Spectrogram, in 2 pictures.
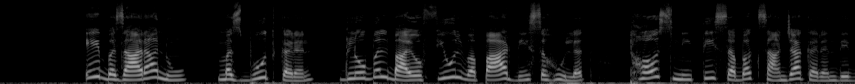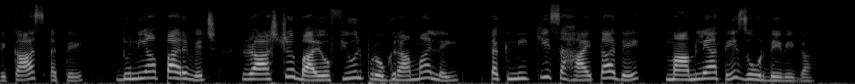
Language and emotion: Punjabi, neutral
